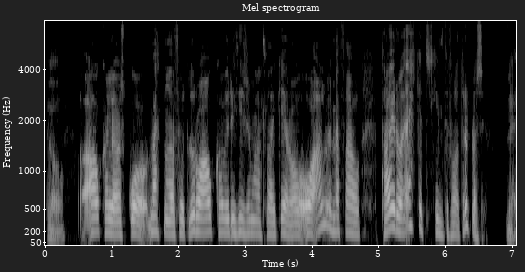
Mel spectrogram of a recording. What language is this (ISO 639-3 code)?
isl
